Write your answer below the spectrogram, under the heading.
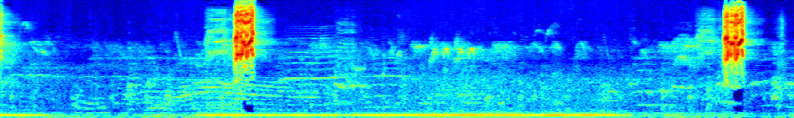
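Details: Green-cheeked conure uttering two sharp, brief squawks about five seconds apart, with a low electrical hum and faint soft chirps in between.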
